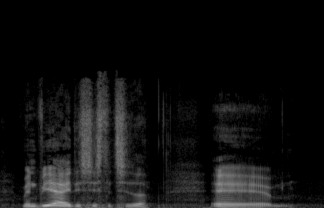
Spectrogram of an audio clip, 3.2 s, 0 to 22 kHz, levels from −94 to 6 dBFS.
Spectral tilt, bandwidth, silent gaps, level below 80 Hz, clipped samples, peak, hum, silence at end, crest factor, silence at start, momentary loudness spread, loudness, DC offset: -3.5 dB/octave; 14 kHz; none; -72 dBFS; under 0.1%; -20 dBFS; none; 0.35 s; 22 dB; 0.25 s; 14 LU; -39 LUFS; under 0.1%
